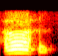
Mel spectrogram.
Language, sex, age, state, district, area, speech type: Hindi, male, 60+, Uttar Pradesh, Prayagraj, rural, conversation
